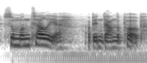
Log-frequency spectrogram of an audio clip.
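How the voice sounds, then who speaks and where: A woman's voice: fairly low pitch, fairly quick, muffled recording. An actress playing a blunt, chatty woman with a Midlands accent who answers a call in a phone box. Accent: English Midlands.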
